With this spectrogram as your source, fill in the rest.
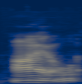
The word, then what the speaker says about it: isle: where she said Island it's the same thing with Isle except that it's even more short and even more confusing because there's not a whole lot there a I just thought of the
